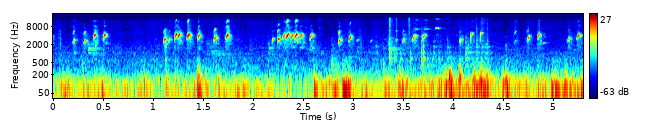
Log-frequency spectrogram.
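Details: Goldfinches paired for mating in cages, separated by wire partitions, singing for training: rapid, liquid twittering with dense chirp clusters, a few clicky notes, and a steady low-pitched background hum.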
